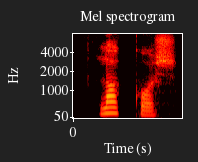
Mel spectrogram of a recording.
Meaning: lacquered (having a glossy finish)
- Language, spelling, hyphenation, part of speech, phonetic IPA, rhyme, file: Hungarian, lakkos, lak‧kos, adjective, [ˈlɒkːoʃ], -oʃ, Hu-lakkos.ogg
